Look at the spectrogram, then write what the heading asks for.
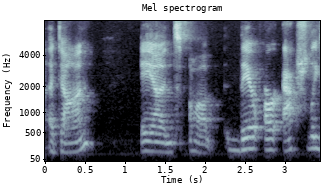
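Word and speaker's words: adhan: It's spelled A D Han Adan.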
